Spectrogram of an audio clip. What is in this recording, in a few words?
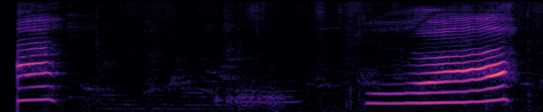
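"girl", Mandarin, hearing-impaired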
